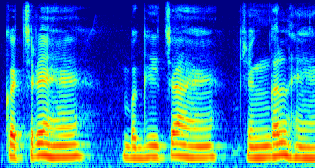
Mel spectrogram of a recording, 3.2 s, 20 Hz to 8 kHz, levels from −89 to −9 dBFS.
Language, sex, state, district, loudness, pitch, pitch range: Chhattisgarhi, male, Chhattisgarh, Balrampur, -26 LUFS, 155 Hz, 150-165 Hz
